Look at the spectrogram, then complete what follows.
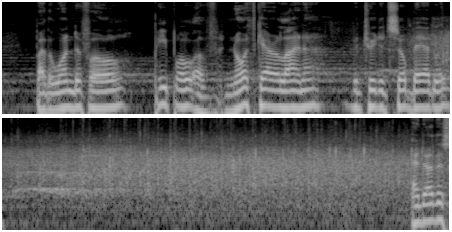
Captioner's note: applause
